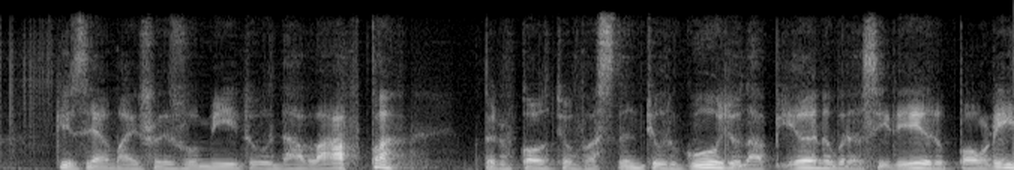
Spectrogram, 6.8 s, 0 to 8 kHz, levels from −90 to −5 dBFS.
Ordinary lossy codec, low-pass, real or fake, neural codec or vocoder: none; 7.2 kHz; fake; codec, 16 kHz, 0.8 kbps, ZipCodec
